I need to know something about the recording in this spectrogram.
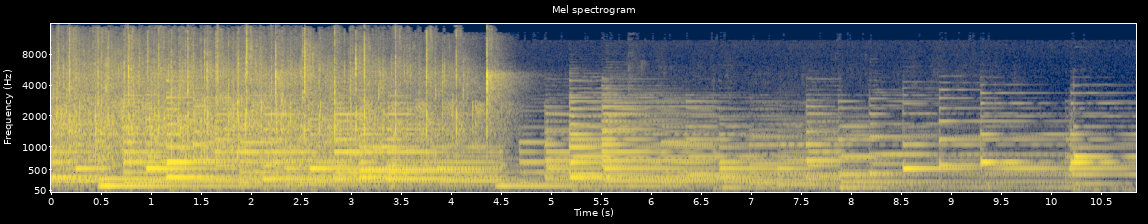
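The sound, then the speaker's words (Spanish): A burst of audience clapping rises over soft instrumental music for about four seconds, then cuts off, leaving the gentle melody playing alone. “¿Y el aplauso? Ahora sí.”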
